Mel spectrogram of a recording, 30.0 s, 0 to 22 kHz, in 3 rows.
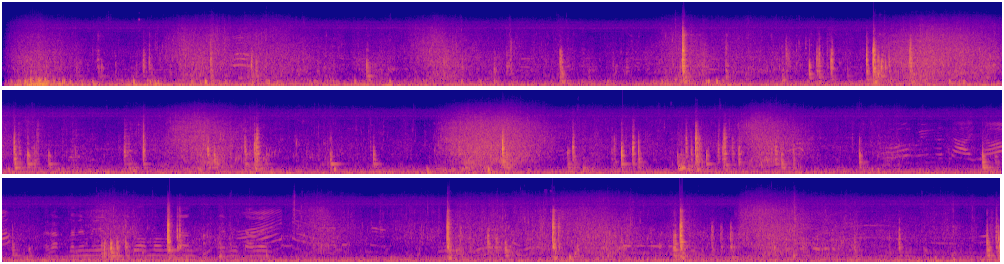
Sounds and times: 0.0s sea waves 29.9s
0.6s cicadas 29.9s
17.7s voices 29.9s

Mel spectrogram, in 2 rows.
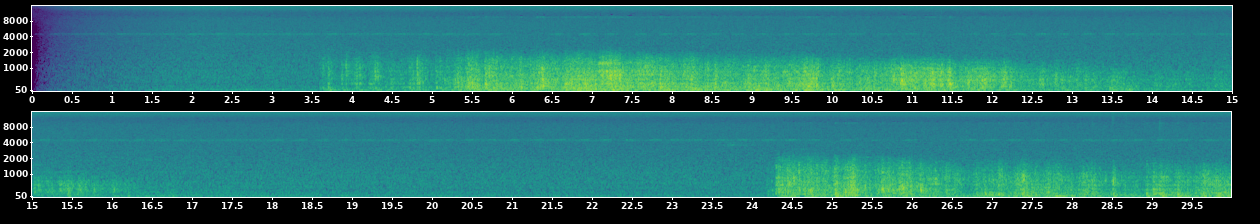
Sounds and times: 0.1s summer crickets 29.9s
3.6s rumble of thunder 17.8s
24.2s rumble of thunder 29.9s
24.2s thundershower 29.9s

